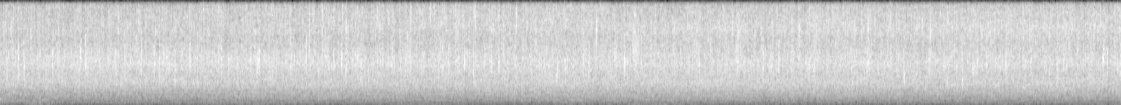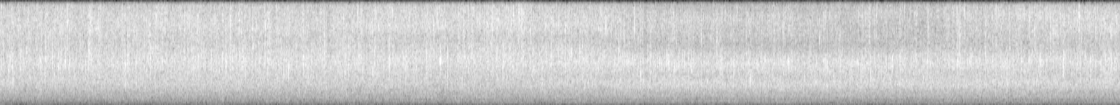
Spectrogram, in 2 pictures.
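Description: Steady rain falling on palm trees and wet, puddled ground: an even hiss that keeps up without a break.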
